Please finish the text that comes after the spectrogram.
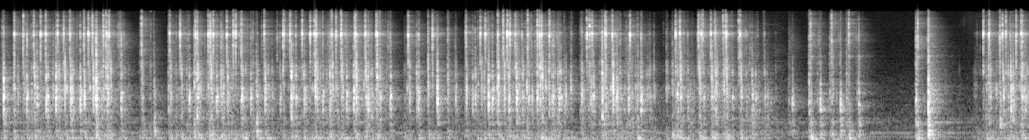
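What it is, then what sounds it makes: Mechanical keyboard with plastic keycaps. Both hands type rapidly with their fingertips on a full-size backlit mechanical computer keyboard with plastic keycaps and a dark housing, resting on a wooden desk. Dense bursts of crisp, bright clacking keystrokes run in quick streams, broken by a few brief pauses, with a short near-silent gap before the typing resumes.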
